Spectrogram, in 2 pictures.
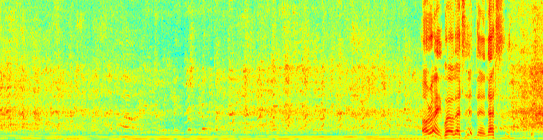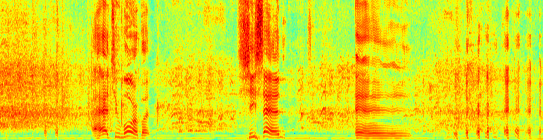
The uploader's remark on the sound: In this episode, we are stepping into our Inspire Leaders Conference 2022. Equipping our Gateway leaders in one of our conference sessions!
